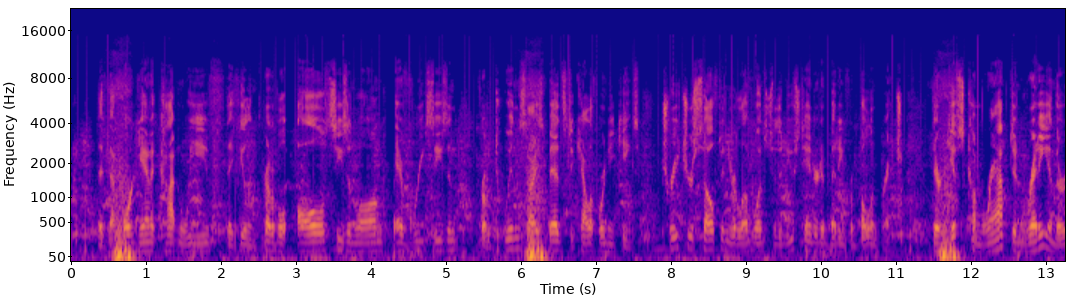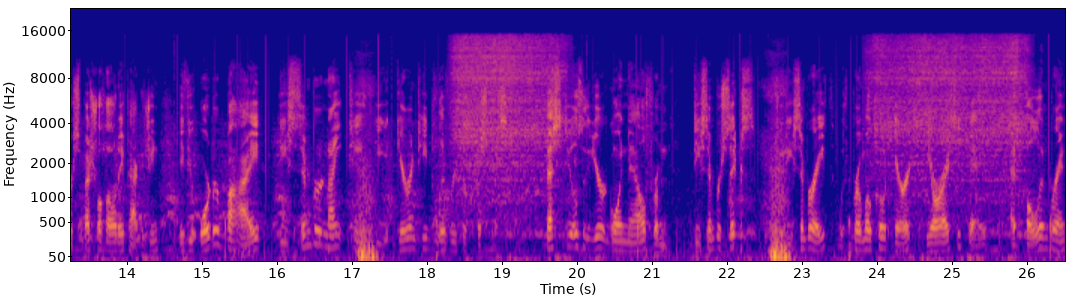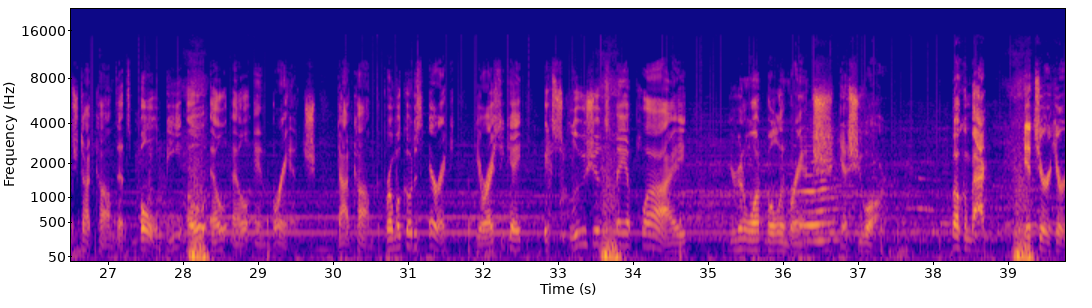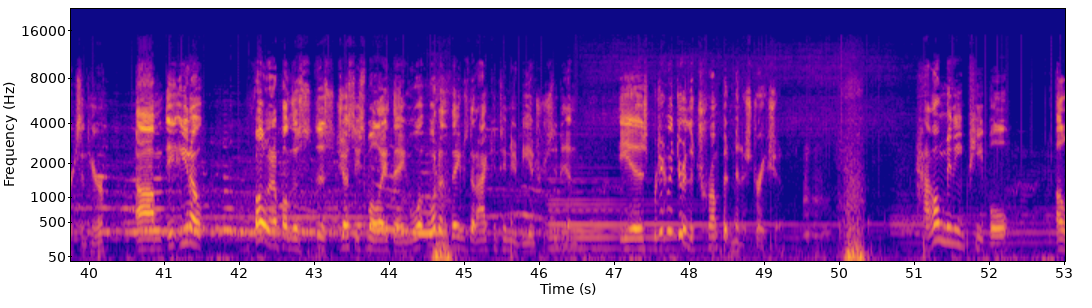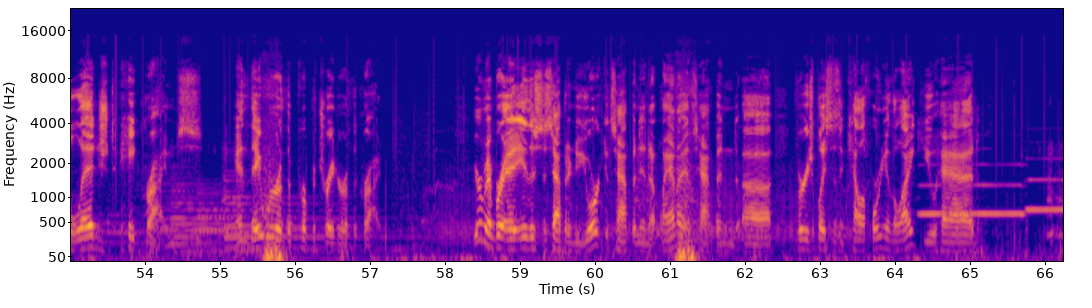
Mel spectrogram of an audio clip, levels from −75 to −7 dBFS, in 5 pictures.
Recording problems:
thin; somewhat; fading below 450 Hz
household noises; noticeable; until 51 s; 10 dB below the speech
background music; noticeable; from 36 s on; 10 dB below the speech
hiss; noticeable; throughout; 15 dB below the speech
crackle, like an old record; faint; 30 dB below the speech

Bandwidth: 15 kHz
